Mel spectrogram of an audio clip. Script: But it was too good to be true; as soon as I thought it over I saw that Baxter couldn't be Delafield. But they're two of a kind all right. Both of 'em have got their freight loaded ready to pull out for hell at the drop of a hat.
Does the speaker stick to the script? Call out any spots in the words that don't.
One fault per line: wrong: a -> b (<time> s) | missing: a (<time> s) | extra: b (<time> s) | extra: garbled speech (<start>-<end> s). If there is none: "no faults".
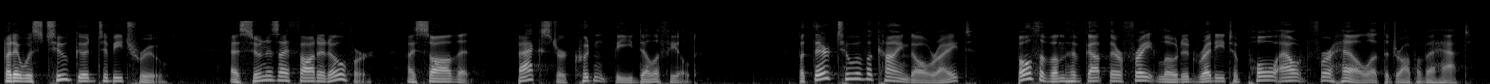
wrong: em -> them (10.5 s)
